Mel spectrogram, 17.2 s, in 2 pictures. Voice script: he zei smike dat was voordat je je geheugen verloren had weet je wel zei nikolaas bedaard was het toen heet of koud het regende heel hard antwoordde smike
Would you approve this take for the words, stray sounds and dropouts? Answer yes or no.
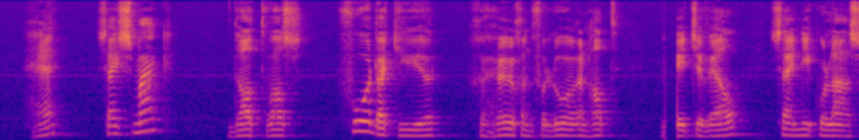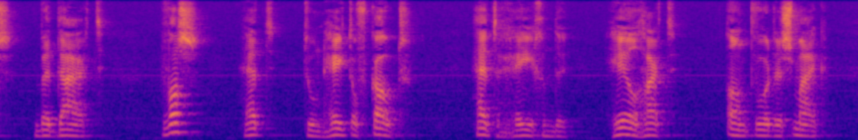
no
